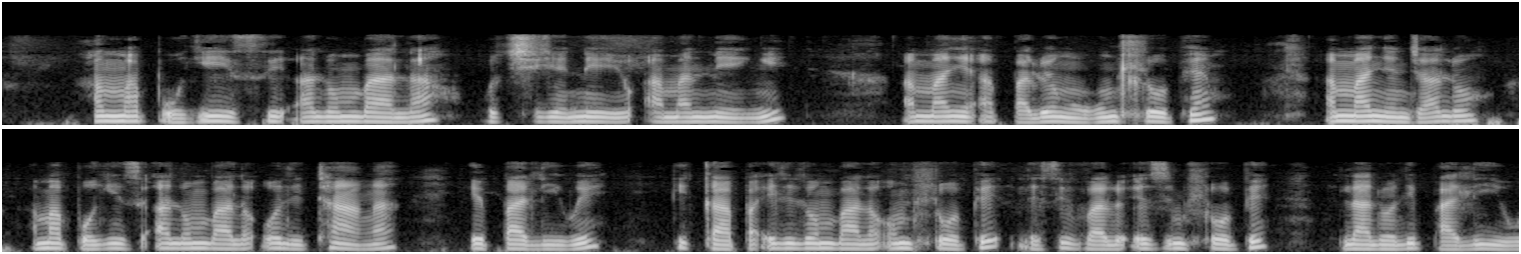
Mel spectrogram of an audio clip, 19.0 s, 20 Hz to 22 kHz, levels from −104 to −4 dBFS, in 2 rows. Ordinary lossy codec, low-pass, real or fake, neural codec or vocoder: MP3, 64 kbps; 7.2 kHz; real; none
